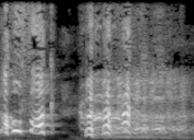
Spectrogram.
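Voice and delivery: high, loud, laughing mock panic; mock panicked. Guy caught looking at a cute girl, laughing panic. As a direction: yelp it like you got caught staring. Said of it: "we're like".

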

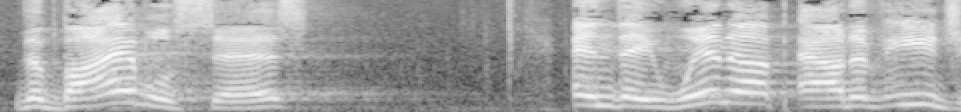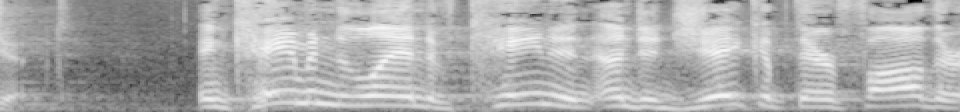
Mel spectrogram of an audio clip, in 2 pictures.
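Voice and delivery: usual speaking voice

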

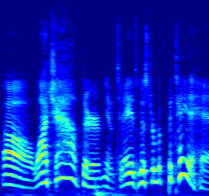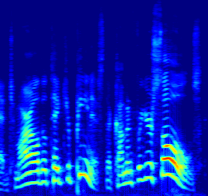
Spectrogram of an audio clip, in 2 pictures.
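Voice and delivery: mock alarmist pundit, rising to loud; mocking news blowhard. Mocking cable news pundits warning viewers, mock alarm building loud. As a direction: ham up a fearmongering TV blowhard. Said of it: "every other blowhard out there on the news".

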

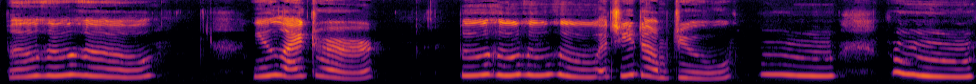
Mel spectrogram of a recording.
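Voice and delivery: high, slow mock sobbing; boo-hoo taunt, whiny and loud; fake crying. Taunting heartbroken character.

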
